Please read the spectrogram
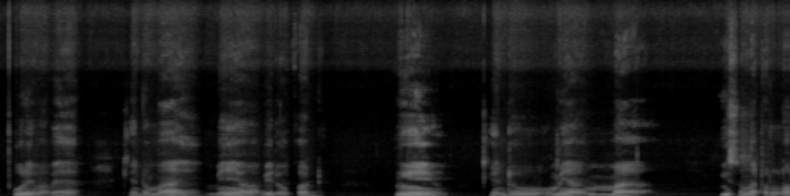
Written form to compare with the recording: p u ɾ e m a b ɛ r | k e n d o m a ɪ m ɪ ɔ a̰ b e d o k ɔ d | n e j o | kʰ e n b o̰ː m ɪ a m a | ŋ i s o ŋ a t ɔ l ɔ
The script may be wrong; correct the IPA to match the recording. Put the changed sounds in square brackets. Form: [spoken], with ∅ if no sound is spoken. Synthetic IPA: p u ɾ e m a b ɛ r | k e n d o m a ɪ m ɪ ɔ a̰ b e d o k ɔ d | [ŋ] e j o | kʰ e n [d] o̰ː m ɪ a m a | ŋ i s o ŋ a t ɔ l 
